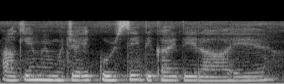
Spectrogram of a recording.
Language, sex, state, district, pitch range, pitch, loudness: Hindi, female, Arunachal Pradesh, Papum Pare, 190-200 Hz, 195 Hz, -18 LUFS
